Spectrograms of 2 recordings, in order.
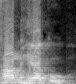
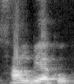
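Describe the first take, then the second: First: The second part begins with an h sound. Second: The second part begins with a b sound. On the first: The speaker calls it wrong. "হিয়াকু তো হওয়ার কথা ছিল সান হিয়াকু" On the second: The speaker calls it right. "তিন তিন দিলে হি হয়ে যায়, বি হয়ে যায়"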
